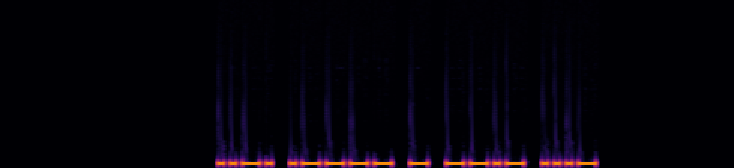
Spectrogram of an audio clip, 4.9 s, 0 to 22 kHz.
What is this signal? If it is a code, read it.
Morse code, heard as a keyed tone, about 30 wpm, 700 Hz. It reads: F1TQV
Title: DXCC-100 Call Signs - 5 Characters - Repeated 2x - 30wpm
